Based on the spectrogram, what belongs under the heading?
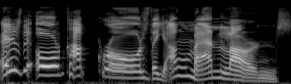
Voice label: "you'll regret that", Irish; speech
